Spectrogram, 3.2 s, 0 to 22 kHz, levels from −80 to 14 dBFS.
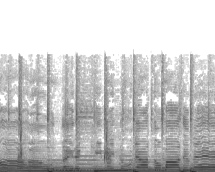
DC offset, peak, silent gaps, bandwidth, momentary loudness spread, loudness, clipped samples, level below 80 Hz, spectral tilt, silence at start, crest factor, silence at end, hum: under 0.1%; 0 dBFS; none; 15.5 kHz; 2 LU; -12 LUFS; under 0.1%; -16 dBFS; -5.5 dB/octave; 0 s; 10 dB; 0 s; none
